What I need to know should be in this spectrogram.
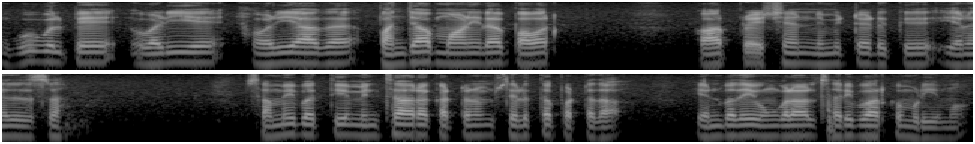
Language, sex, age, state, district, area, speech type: Tamil, male, 30-45, Tamil Nadu, Chengalpattu, rural, read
